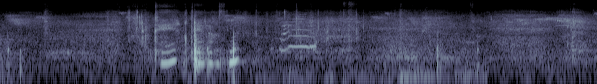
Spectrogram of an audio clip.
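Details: Stray kitten under treatment gives a short, high wavering meow that rises and falls, mixed in among louder human voices talking nearby in a small indoor room.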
